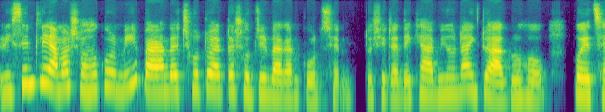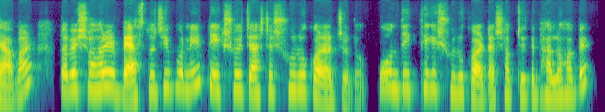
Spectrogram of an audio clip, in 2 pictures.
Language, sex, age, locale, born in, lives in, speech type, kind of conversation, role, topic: Bengali, female, 25-29, bn-BD, Bangladesh, Bangladesh, read, expert-assistant, asker, নিজের জীবনে টিকসই চাষবাসের সহজ অভ্যাস কীভাবে গড়ে তুলতে পারি?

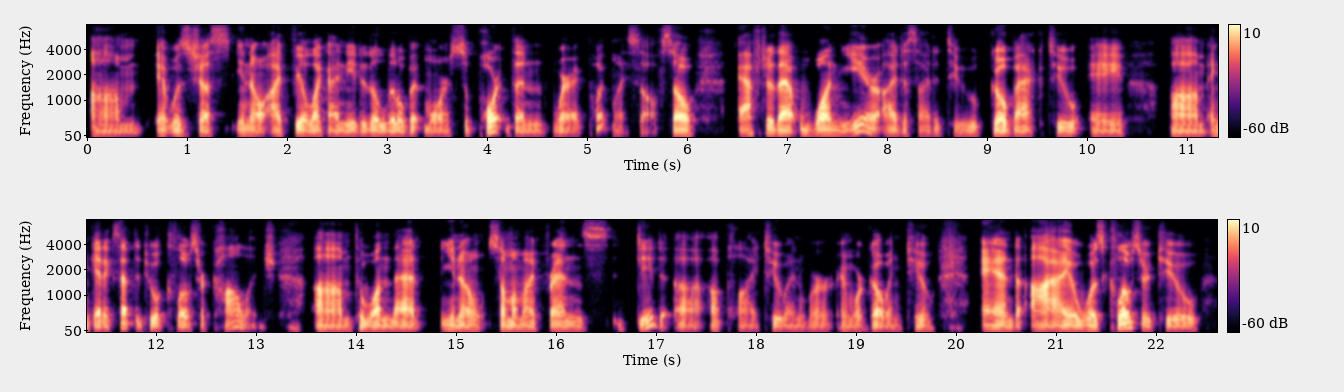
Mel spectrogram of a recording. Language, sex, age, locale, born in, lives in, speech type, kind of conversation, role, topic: English, male, 30-34, en-US, United States, United States, conversation, podcast, guest, What helps you recover and grow after experiencing a setback?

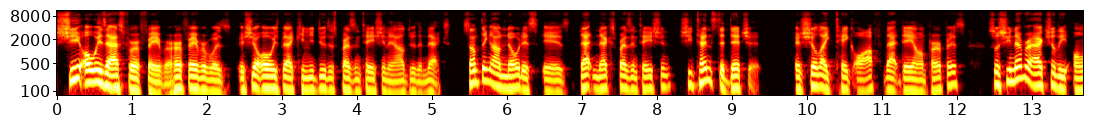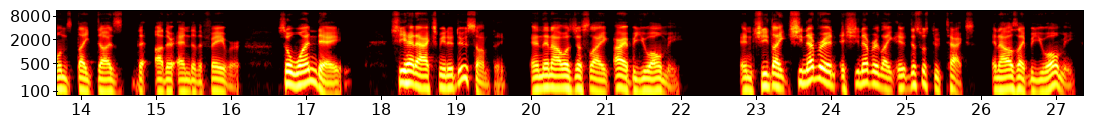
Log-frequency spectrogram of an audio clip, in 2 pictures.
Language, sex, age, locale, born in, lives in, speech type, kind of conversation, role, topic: English, male, 40-44, en-US, United States, United States, conversation, unstructured, none, How do you decide when to ask for help and when to figure things out on your own?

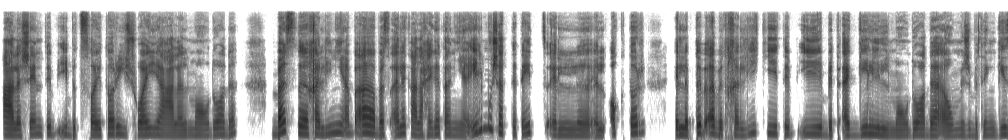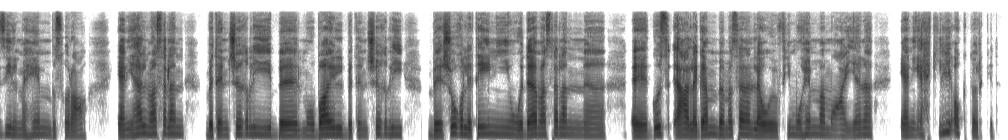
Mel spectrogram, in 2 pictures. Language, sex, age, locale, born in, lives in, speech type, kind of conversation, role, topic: Arabic, female, 35-39, ar-EG, Egypt, Egypt, conversation, advice, advisor, إزاي أقدر أخلص مهامي قبل المواعيد النهائية من غير ما أتأخر؟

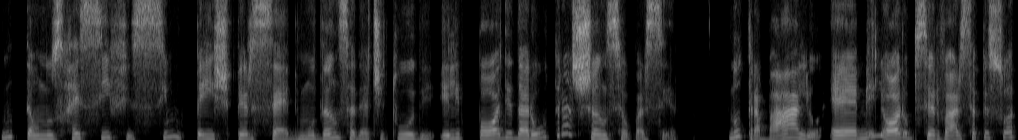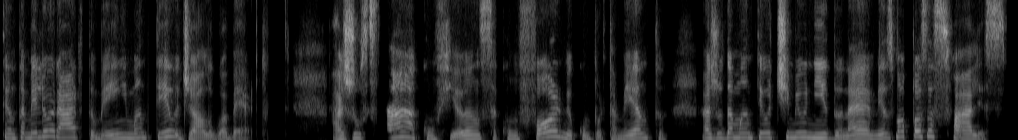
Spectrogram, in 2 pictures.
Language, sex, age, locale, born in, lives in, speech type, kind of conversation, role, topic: Portuguese, female, 50-54, pt-BR, Brazil, United States, read, expert-assistant, expert, Como a cooperação entre peixes em recifes pode servir de exemplo para relações no trabalho?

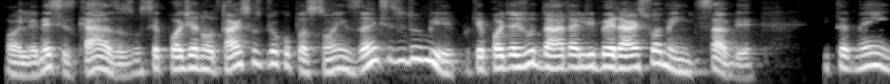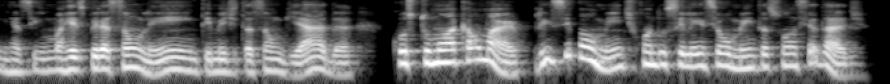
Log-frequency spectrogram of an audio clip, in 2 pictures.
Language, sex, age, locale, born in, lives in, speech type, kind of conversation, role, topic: Portuguese, male, 35-39, pt-BR, Brazil, Portugal, read, expert-assistant, expert, Como lidar com aquele cansaço constante, pensando em como meu corpo reage ao estresse?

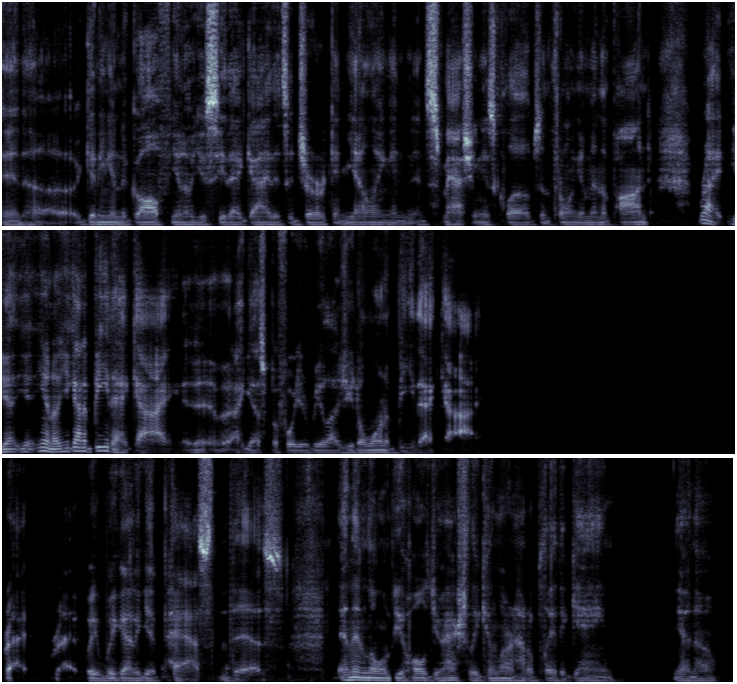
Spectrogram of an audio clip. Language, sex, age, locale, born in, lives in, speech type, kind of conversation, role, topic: English, male, 55-59, en-US, United States, United States, conversation, unstructured, none, What hobby do you think people waste the most time on?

